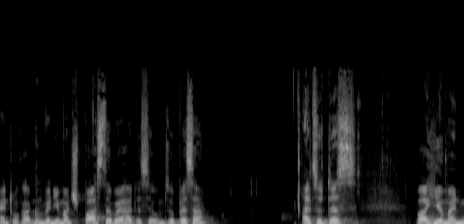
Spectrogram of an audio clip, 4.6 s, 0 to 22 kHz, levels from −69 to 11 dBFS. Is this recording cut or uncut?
uncut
